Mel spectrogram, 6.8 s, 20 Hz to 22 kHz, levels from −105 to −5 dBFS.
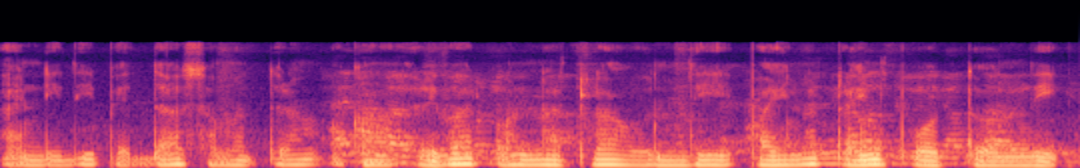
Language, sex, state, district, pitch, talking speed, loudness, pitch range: Telugu, male, Andhra Pradesh, Sri Satya Sai, 115 Hz, 100 wpm, -18 LUFS, 105-125 Hz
